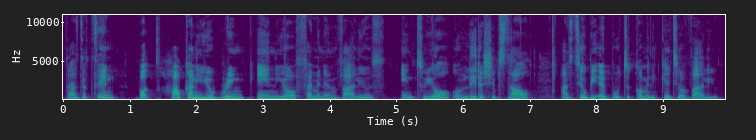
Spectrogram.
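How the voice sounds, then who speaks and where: A woman's voice: mid-range voice, a little slow. A woman with a Nigerian accent, a leadership specialist speaking emphatically on a conference panel. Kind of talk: panel discussion remarks.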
